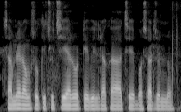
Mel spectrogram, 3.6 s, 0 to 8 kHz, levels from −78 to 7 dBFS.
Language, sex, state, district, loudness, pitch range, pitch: Bengali, male, West Bengal, Alipurduar, -18 LUFS, 90-100 Hz, 95 Hz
